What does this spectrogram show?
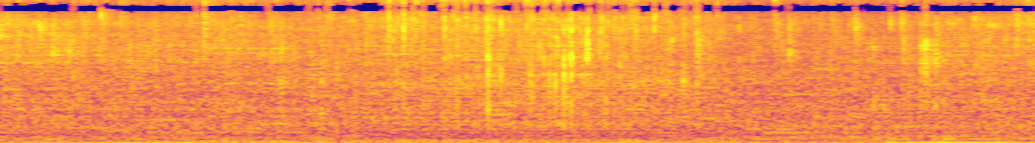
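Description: Rava vada (semolina fritters) deep-frying in a wok of hot oil, sizzling steadily with scattered crackles and pops.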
